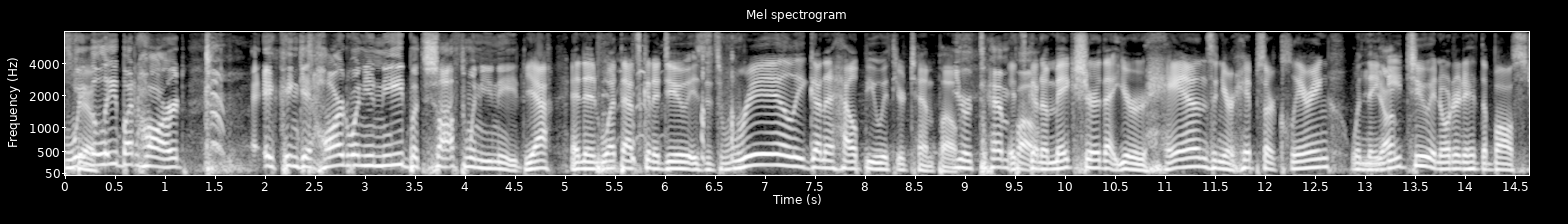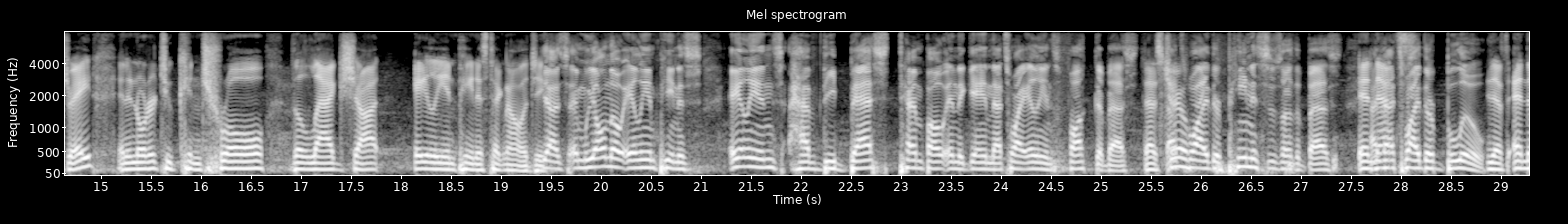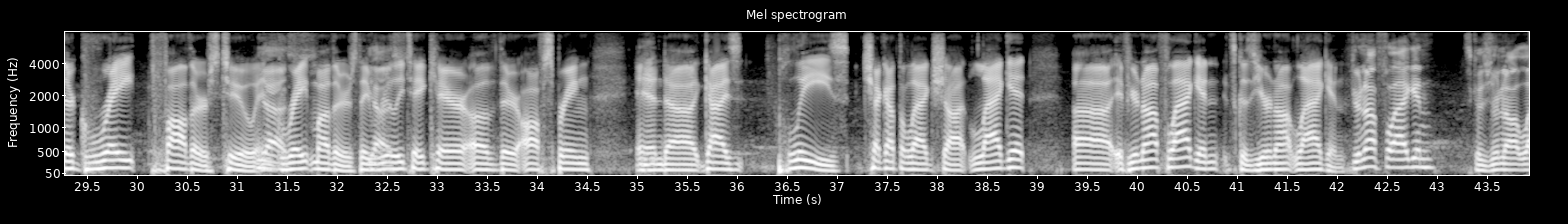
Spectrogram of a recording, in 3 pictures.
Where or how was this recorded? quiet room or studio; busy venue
busy venue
